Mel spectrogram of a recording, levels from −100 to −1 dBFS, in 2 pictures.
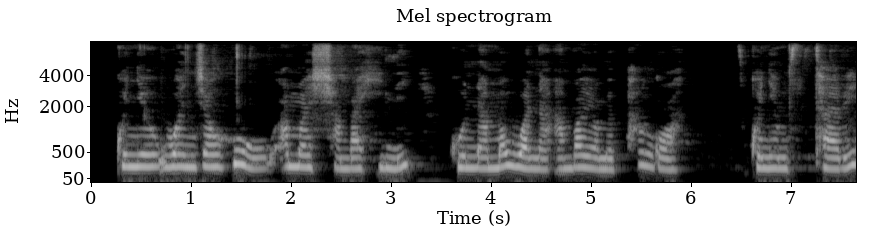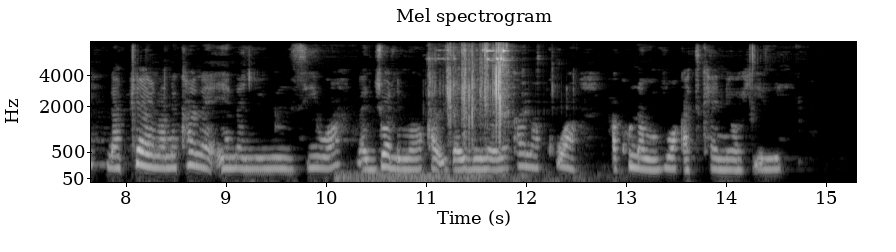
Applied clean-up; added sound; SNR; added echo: classical method WPE with log-MMSE.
